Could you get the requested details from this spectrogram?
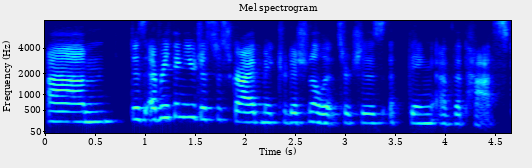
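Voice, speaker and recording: Over a quiet background, a woman talks in an ordinary speaking voice. Her pitch is fairly high and her pace moderate. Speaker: librarian leading a workshop. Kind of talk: workshop Q&A.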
